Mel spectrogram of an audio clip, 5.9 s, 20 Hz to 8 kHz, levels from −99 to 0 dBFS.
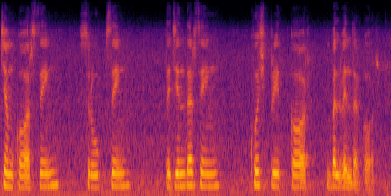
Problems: background sounds at intervals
